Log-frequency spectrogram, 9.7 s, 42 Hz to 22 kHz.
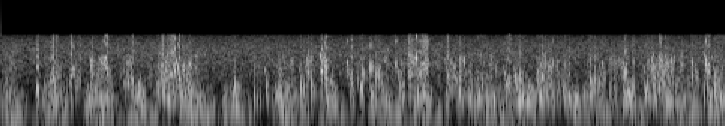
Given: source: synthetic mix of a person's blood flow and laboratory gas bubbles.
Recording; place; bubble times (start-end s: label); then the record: Doppler ultrasound of blood flow; precordium
0.00-0.04 s: bubbles
0.44-1.08 s: bubbles
1.17-1.50 s: bubbles
1.60-1.89 s: bubbles
2.01-2.58 s: bubbles
3.08-3.17 s: bubbles
3.33-3.85 s: bubbles
3.96-4.47 s: bubbles
4.58-5.09 s: bubbles
5.24-5.72 s: bubbles
5.90-6.48 s: bubbles
6.59-7.01 s: bubbles
7.12-7.64 s: bubbles
7.81-8.47 s: bubbles
8.52-9.02 s: bubbles
9.14-9.68 s: bubbles
From the record:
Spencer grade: 3 (all of the cardiac periods contain showers or single bubble signals, but not dominating or overriding the cardiac motion signals); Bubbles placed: anywhere in the cardiac cycle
